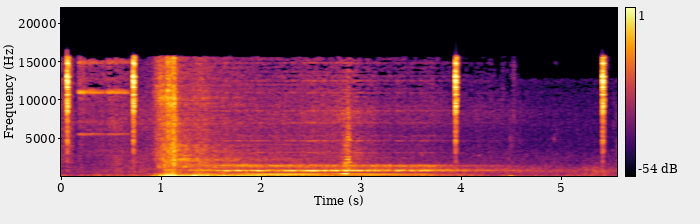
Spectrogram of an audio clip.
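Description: A short electronic tone hums and rings as a lock is overridden.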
